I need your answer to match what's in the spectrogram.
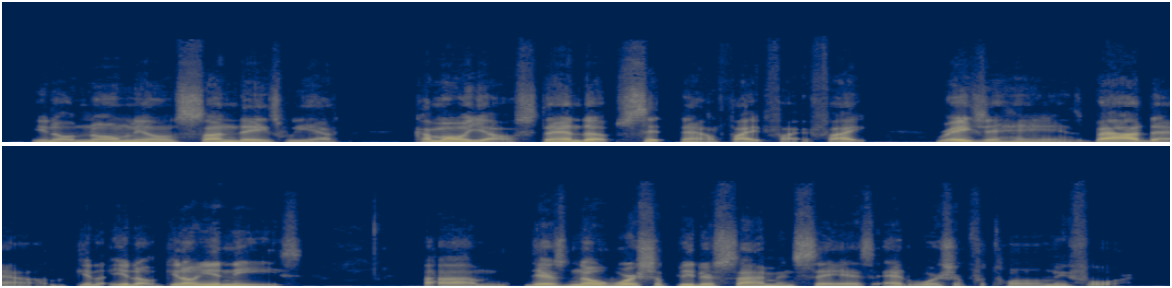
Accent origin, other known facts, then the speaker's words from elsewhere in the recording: Chicago, Illinois, United States; also born or lived in Madison, Wisconsin; a Chicago native, mostly, actually, I was born in Madison, Wisconsin, believe it or not, and, uh, moved here when I was four, so I'm, I consider myself a, a, a West Sider till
